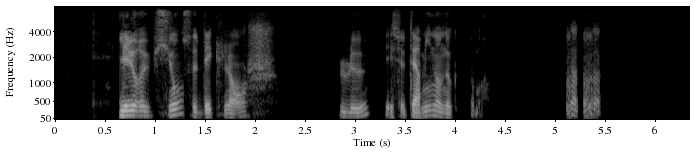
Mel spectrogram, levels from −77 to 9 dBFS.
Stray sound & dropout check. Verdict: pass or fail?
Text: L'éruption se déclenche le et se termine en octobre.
fail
